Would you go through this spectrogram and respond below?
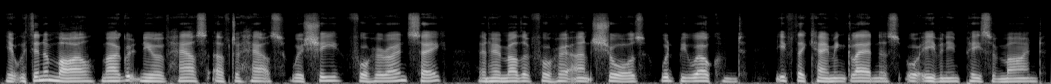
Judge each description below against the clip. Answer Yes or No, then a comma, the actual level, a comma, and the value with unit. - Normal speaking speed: No, fast, 210 wpm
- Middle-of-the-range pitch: Yes, medium, 150 Hz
